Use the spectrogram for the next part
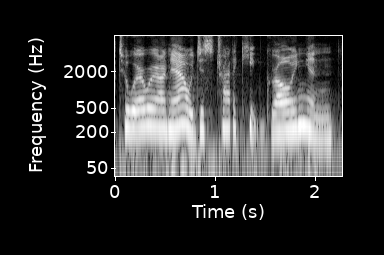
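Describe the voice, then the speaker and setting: A woman's voice: on the high side, fast talker. A middle-aged woman from Texas talking as a podcast guest, telling local history in a casual, conversational way. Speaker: podcast guest, community theater vice president of production.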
